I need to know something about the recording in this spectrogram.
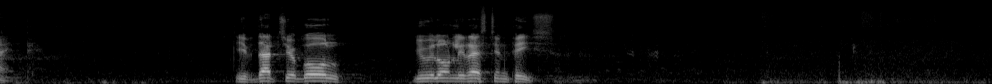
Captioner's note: few laugh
